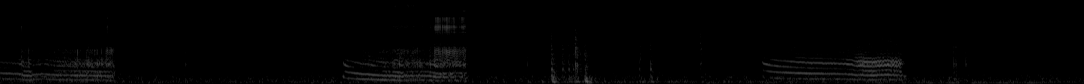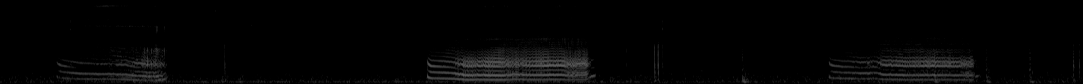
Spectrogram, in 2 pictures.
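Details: A sleeping domestic cat snoring loudly indoors, each breath a drawn-out nasal rasp with stacked wavering tones, about fifteen snores a minute separated by quiet pauses.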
